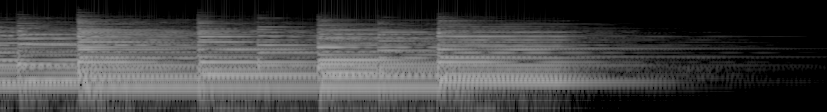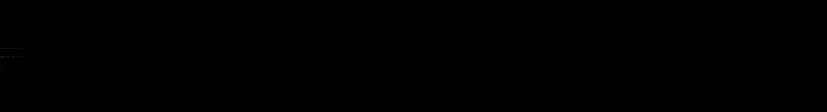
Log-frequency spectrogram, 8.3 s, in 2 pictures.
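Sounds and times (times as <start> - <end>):
piano piece: 0.0 - 3.8.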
